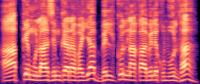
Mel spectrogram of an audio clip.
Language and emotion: Urdu, angry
